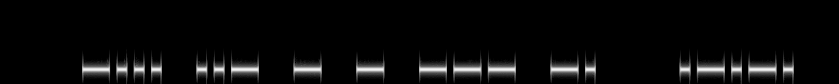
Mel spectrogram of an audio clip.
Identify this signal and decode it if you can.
Morse code, heard as a keyed tone, about 14 wpm, spaced as for 12 wpm, 700 Hz. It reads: BUTTON <AR>
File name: Morsekurs / Witze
